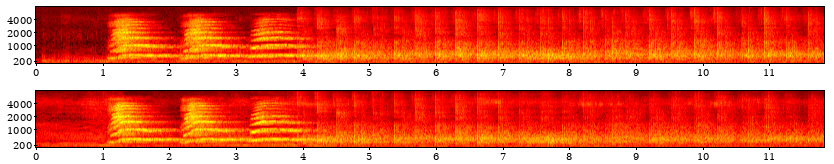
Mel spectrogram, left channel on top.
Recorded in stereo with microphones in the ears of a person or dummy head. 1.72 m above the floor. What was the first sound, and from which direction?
A cat meowing, 65° right (ahead or behind).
